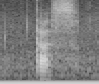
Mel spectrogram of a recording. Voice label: "tasse", french; la/une tasse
